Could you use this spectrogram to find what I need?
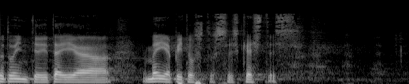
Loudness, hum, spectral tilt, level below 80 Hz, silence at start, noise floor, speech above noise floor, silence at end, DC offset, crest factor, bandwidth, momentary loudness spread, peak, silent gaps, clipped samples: -25 LUFS; none; -5.5 dB/octave; -40 dBFS; 0 s; -55 dBFS; 31 dB; 0.85 s; under 0.1%; 18 dB; 11.5 kHz; 13 LU; -8 dBFS; none; under 0.1%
